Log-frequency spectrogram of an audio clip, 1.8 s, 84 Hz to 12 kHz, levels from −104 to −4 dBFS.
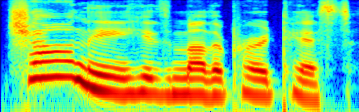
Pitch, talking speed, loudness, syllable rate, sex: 230 Hz, 135 wpm, -14 LUFS, 4.4 syllables/s, female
